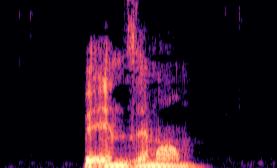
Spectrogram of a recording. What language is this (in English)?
Persian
